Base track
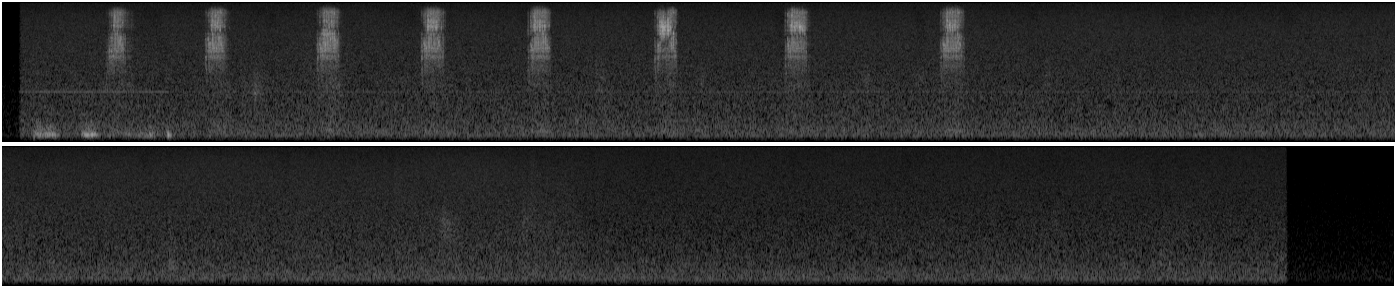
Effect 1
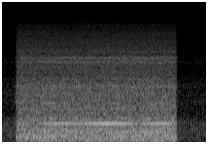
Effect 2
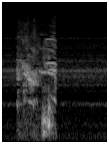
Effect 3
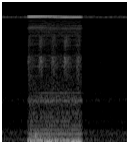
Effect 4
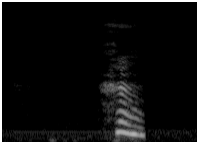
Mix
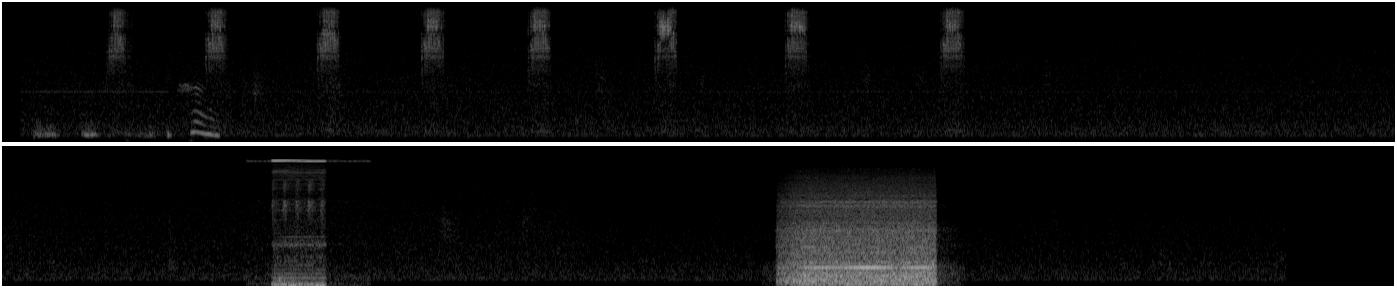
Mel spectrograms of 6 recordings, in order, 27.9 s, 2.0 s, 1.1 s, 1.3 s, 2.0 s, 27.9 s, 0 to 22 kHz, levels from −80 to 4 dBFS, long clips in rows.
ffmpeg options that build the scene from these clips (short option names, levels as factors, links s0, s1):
-filter_complex "[0:a]volume=0.158[s0];[4:a]alimiter=level_in=1.33:limit=0.0631:level=0:latency=1:release=71,volume=0.75[s1];[1:a]dynaudnorm=f=110:g=5:m=3.16[s2];[s0]asplit=2[s3][s4];[s3]atrim=end=21.534[s5];[s2]atrim=end=2.04,asetpts=PTS-STARTPTS,volume=0.251[s6];[s4]atrim=start=23.566[s7];[s1]atrim=end=1.95,asetpts=PTS-STARTPTS,volume=0.158,afade=t=in:d=0.004:c=hsin,afade=t=out:st=1.946:d=0.004:c=hsin,adelay=750[s8];[3:a]atrim=end=1.25,asetpts=PTS-STARTPTS,volume=0.841,afade=t=in:d=0.004:c=hsin,afade=t=out:st=1.246:d=0.004:c=hsin,adelay=16370[s9];[s5][s6]acrossfade=d=0.004:c1=hsin:c2=hsin[s10];[s10][s7]acrossfade=d=0.004:c1=hsin:c2=hsin[s11];[s11][s8][s9]amix=inputs=3:normalize=0"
